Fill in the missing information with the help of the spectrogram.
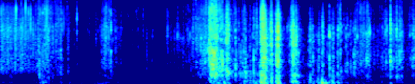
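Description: A folded, thin polka dot tissue paper sheet is folded again and its creases are pressed with the fingertips. It makes soft, bright, irregular crinkling and rustling, quieter through the first half before louder, crisper crackles toward the end.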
